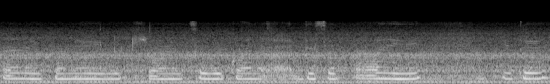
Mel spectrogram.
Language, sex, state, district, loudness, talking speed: Marathi, female, Maharashtra, Washim, -13 LUFS, 55 wpm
